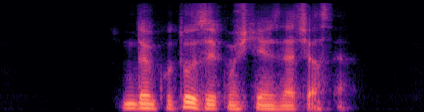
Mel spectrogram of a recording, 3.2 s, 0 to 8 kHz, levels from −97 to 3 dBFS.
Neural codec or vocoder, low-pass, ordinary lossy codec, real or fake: codec, 16 kHz, 0.7 kbps, FocalCodec; 7.2 kHz; AAC, 32 kbps; fake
